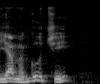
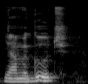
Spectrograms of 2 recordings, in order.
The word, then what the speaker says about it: Yamaguchi: Continuing on, the man identifying himself as Dr. Yamaguchi, I said that wrong, Yamaguchi, arrived wearing an armband bearing the label Metropolitan Office, City Hall of Tokyo.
